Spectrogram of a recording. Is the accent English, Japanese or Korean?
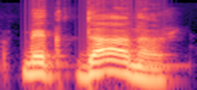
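English. It is said with an English accent. The speaker calls it right. "실제로 영어로 하면 ... 맥다널 이런 식으로 말하니까"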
